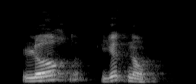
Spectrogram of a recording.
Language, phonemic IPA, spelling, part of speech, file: French, /ljøt.nɑ̃/, lieutenant, noun, LL-Q150 (fra)-lieutenant.wav
- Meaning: 1. lieutenant 2. deputy, right-hand man, second-in-command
